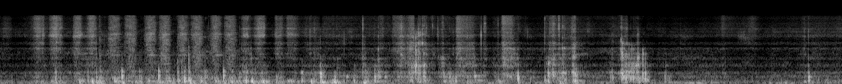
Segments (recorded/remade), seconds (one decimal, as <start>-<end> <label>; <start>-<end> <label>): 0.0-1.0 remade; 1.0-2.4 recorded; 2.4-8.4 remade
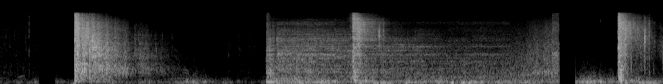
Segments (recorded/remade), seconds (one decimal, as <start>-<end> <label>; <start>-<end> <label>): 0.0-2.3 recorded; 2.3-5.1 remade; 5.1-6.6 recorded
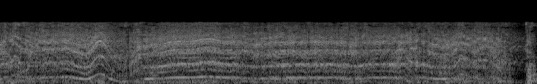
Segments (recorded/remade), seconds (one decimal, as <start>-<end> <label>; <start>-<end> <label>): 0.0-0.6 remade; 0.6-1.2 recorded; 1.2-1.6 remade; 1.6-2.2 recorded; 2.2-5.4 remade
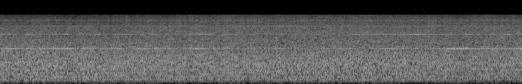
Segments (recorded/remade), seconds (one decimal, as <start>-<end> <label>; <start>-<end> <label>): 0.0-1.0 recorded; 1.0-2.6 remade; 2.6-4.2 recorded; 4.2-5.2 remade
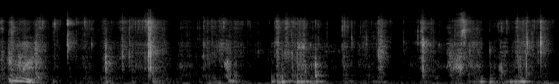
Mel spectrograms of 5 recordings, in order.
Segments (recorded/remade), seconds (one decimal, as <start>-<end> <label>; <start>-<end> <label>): 0.0-1.4 remade; 1.4-2.3 recorded; 2.3-3.0 remade; 3.0-3.9 recorded; 3.9-5.6 remade

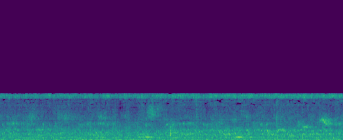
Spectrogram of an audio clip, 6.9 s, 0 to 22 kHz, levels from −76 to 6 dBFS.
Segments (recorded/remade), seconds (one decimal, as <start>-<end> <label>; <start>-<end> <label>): 0.0-6.9 remade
